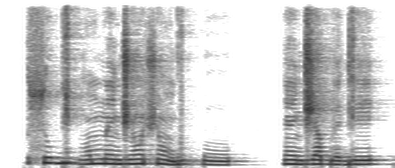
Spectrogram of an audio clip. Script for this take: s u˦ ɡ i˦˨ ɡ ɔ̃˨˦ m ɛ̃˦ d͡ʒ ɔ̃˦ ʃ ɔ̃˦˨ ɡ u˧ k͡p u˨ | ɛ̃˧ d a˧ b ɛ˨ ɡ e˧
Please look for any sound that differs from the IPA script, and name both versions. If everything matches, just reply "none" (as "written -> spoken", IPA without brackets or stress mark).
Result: d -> d͡ʒ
